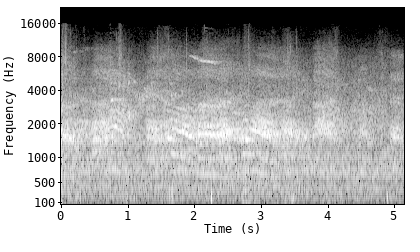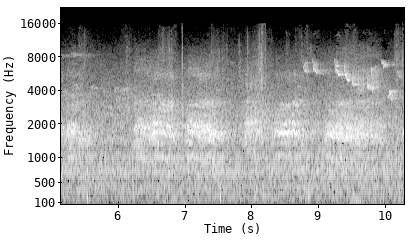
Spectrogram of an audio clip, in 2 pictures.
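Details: Crows cawing together, harsh raspy caws overlapping in dense bursts that swell and fade across the clip, with a few thin high squeaks and scattered sharp clicks in the background.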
